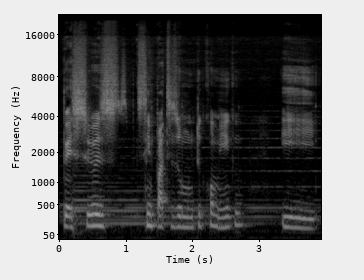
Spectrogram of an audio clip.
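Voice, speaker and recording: Higher-voiced young man with Nigerian accent. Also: steady tone, takes it slowly, over music. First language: not Portuguese. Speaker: refugee, English teacher and musician. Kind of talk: testimonial in a documentary.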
